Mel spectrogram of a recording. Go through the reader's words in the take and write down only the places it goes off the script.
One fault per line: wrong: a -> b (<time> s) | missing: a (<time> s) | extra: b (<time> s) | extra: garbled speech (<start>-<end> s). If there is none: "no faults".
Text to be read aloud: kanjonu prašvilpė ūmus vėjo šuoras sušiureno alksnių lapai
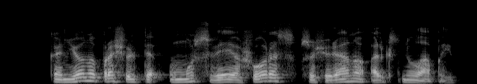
no faults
